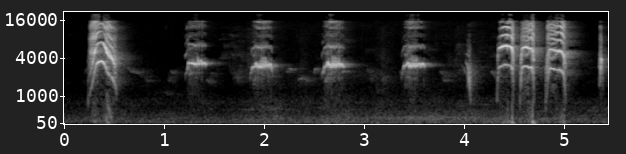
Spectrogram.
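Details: Long-tailed shrike in full voice, a combination lure for shrikes slow to sing: one harsh squawk, then four short buzzy notes, ending in a quick cluster of rasping squawks; background otherwise quiet.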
